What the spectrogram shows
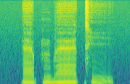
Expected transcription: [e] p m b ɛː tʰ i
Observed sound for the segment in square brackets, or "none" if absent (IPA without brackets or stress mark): ɛ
